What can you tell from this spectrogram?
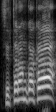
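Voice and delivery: high, full-voiced call by name; loud shout. A narrator's reading. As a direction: shout for someone hard of hearing. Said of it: "रवी जोरात ओरडला".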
